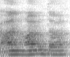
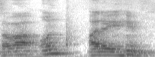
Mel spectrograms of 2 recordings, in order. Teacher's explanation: لکه انعمت، نو دلته کې انعمت کې دا نون چې کوم دی نو دا ساکن دی او د حروف حلقیونه چې کوم دی نو غین راغلی دی، نو دې کې به اوس موږ اظهار کو انعمت غنه او اخفا به پکې نه کو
